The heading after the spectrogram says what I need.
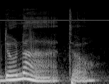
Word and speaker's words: Donato: My name is Reverend Donato. That's the only way you can say that name. Otherwise, I'm a donut.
